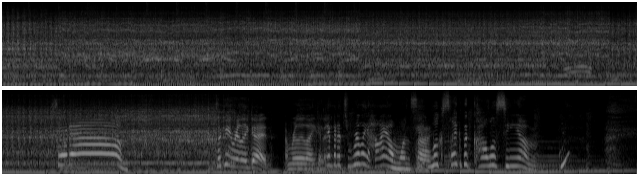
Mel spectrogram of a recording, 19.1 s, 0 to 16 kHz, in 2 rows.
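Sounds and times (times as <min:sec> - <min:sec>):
small electric motors buzzing: 0:00.0 - 0:13.2
background music: 0:00.0 - 0:19.0.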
